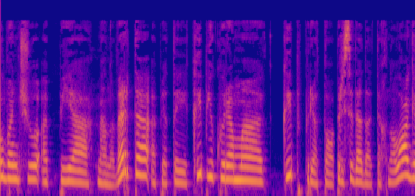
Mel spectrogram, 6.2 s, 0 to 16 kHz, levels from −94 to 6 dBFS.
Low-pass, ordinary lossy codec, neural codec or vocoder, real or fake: 14.4 kHz; MP3, 48 kbps; none; real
